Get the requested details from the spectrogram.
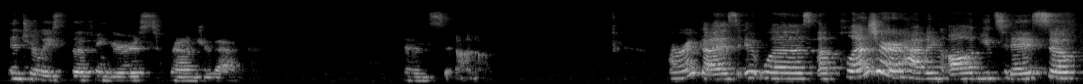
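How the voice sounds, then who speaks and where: Her voice sits high and a bit bright as this young instructor, slightly out of breath, counts down and calls moves for her gym class. The echoey studio is recorded from a distance, with slight background noise.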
